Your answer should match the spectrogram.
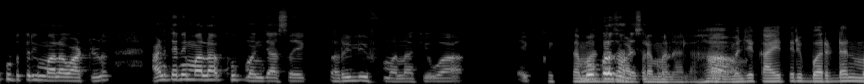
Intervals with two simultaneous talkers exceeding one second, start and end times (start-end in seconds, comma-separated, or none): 5.8-7.4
